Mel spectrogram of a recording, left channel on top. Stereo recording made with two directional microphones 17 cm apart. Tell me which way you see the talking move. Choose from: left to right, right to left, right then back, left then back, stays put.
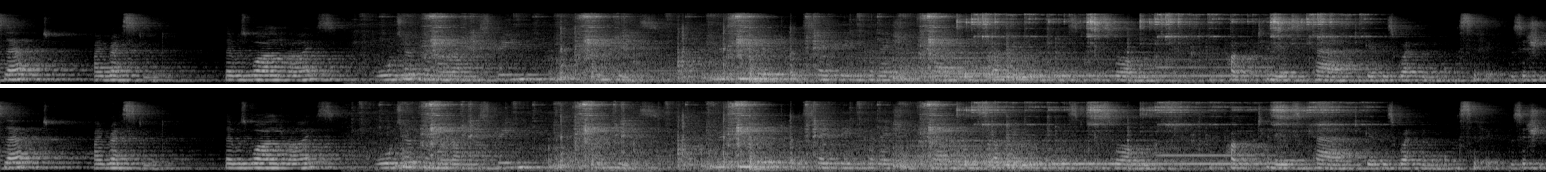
stays put.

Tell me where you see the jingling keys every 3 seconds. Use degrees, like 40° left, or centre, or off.
off, 50° right, 20° right, 30° left, 60° left.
